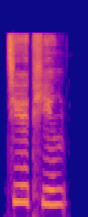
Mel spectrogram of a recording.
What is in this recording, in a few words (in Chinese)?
"接听", Chinese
